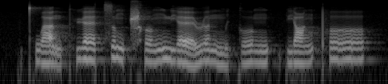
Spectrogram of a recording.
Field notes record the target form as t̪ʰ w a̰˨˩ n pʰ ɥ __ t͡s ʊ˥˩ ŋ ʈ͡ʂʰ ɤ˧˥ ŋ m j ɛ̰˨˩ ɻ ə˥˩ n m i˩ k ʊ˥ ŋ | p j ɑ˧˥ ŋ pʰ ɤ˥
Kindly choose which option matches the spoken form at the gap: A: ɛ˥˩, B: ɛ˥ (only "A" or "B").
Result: B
